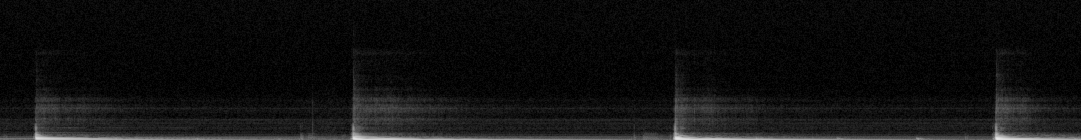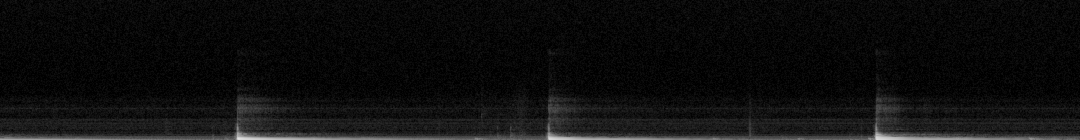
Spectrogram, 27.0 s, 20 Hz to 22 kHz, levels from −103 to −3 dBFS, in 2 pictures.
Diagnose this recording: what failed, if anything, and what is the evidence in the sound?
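Nothing in the music points to a failure at any stage, from capture through conversion and transport to playback.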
